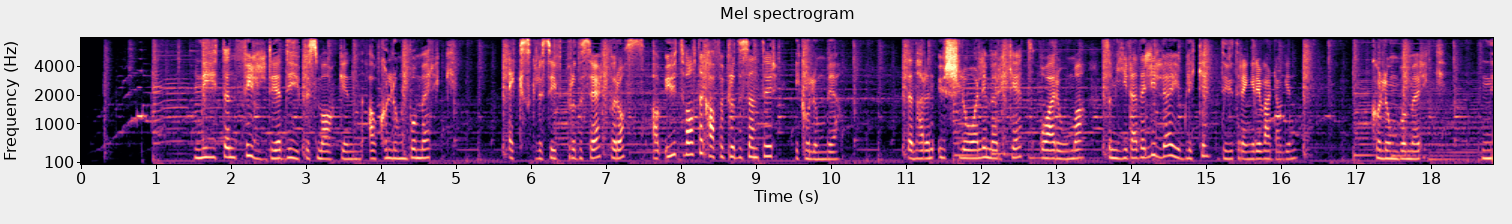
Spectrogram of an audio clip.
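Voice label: Norwegian soft sell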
